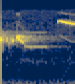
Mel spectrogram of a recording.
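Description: Chipping sparrow song: a few bright, high chirps close by, then a thin sustained high note, brief and clear with no voices.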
